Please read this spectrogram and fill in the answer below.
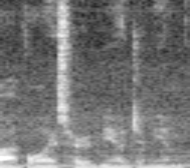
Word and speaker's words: neodymium: So the reason that for the longest time, yeah, that's how I've always heard neodymium pronounced.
